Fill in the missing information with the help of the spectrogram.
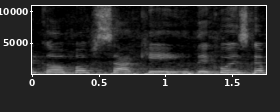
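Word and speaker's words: sake: एस ए सा is pronounce like F ए फा इन father. फा जैसे प्रोनाउंस होगा फादर में, वैसे ही सा प्रोनाउंस होगा। एंड के rhymes with way. वे, WAY, वे को जैसे प्रोनाउंस करते हैं के को ऐसे प्रोनाउंस करना है। सो इसका प्रोनाउंसिएशन होगा साके।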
